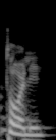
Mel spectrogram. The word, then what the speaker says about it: Toli: Então, pessoal, pronúncia certa, não vamos falar errado, é tolle distribuidora.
